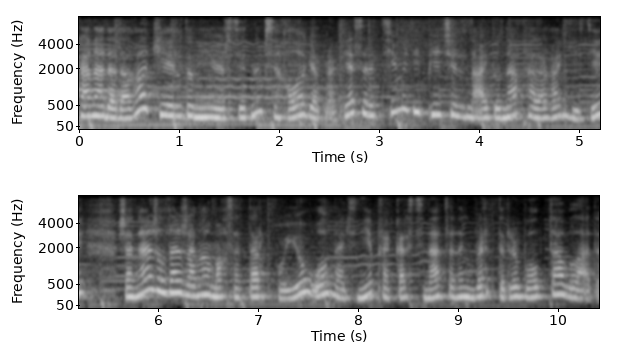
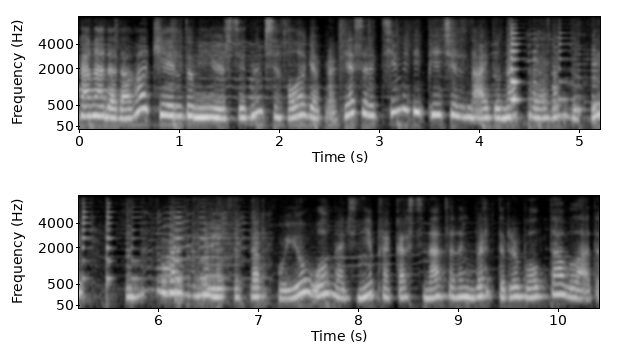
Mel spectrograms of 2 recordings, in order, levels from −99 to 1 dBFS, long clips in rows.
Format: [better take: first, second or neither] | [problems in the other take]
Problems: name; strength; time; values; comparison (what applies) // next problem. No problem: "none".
first | noise reduction (neural mask model RNNoise)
